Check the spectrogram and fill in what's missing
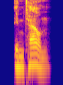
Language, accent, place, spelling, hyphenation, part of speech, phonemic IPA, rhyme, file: German, Germany, Berlin, intern, in‧tern, adjective, /ɪnˈtɛʁn/, -ɛʁn, De-intern.ogg
- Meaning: internal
